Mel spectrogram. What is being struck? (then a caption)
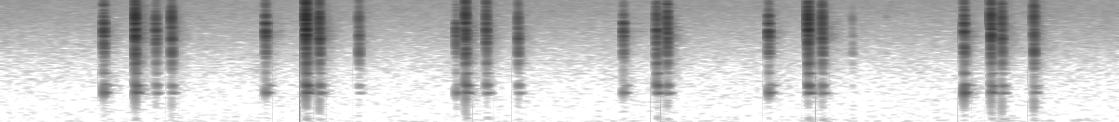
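Metal aerosol shaving cream can. Light, sharp taps on a metal shaving cream aerosol can. The taps form short, bright clicking bursts, often in quick pairs or triplets, with no ring after each one. Groups are spaced irregularly across the clip with quiet gaps between them.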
